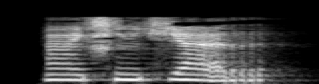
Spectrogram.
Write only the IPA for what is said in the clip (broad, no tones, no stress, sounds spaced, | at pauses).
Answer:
æ̃ ɕ ĩ ç æ r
